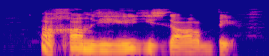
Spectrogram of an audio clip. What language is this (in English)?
Kabyle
